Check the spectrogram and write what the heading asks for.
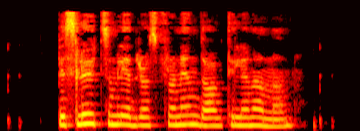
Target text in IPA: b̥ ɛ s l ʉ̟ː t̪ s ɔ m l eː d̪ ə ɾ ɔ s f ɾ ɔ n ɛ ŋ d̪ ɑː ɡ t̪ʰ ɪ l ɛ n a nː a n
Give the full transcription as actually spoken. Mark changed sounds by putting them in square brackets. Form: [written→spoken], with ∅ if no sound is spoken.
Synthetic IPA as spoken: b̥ ɛ s l ʉ̟ː t̪ s ɔ m l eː d̪ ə ɾ ɔ s f ɾ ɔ n ɛ [ŋ→n] d̪ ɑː ɡ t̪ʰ ɪ l ɛ n a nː a n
